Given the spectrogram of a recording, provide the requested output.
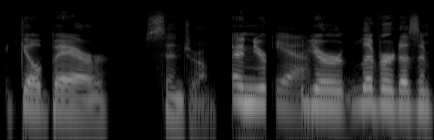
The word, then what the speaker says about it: Gilbert's syndrome: it's spelled Gilbert's syndrome syndrome, but it's pronounced Gilbert syndrome.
